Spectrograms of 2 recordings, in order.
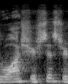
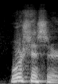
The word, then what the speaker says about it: Worcester: Like the guy that always uses wash your sister sauce. Yes. There's wash your sister sauce. Where's the shower sauce, I've heard. Worcester. It's not that hard to say.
